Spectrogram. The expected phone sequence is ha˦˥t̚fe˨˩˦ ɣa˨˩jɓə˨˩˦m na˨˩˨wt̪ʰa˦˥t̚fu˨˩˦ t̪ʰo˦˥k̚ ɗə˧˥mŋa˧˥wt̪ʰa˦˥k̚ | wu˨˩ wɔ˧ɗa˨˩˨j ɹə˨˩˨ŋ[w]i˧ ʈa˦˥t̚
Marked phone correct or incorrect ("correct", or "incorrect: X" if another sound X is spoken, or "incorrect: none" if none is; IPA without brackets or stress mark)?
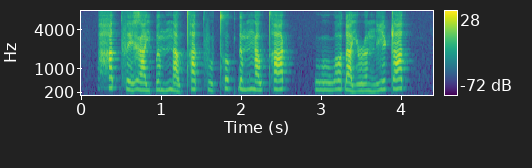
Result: incorrect: ɣ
